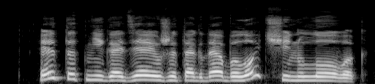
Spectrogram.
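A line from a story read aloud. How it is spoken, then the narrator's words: Booming laugh. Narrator (Russian): раскатисто захохотал капитан Кураж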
